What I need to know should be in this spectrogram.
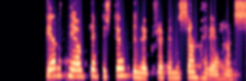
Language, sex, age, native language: Icelandic, female, 50-59, Icelandic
